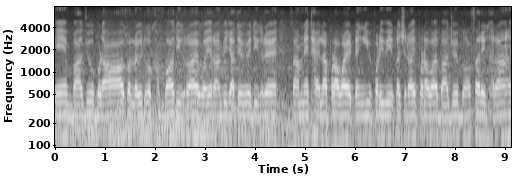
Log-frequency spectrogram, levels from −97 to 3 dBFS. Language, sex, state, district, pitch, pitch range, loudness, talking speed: Hindi, male, Odisha, Nuapada, 125 Hz, 125-130 Hz, -16 LUFS, 230 wpm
